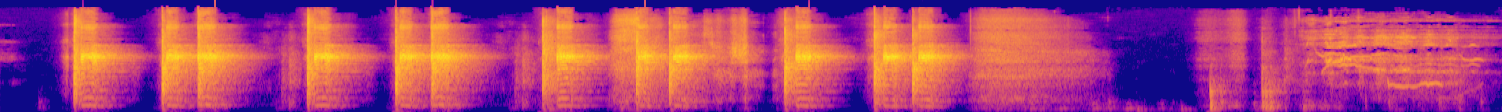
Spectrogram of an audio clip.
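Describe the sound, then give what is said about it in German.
A duck call toy, a souvenir gift brought back from a holiday, is blown, giving about ten loud, nasal quacks in quick bursts, several in pairs, then fading into quieter rustling and scattered small noises. “Ist es wirklich eine Ententröte? Ja, ja, ist schon so eine Ententröte.”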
